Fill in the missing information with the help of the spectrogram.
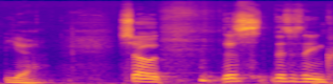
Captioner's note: laughs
